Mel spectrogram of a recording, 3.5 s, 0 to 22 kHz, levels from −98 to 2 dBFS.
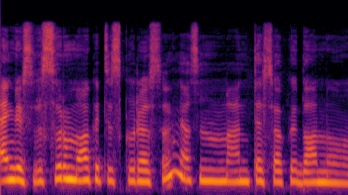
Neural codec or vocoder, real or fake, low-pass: codec, 44.1 kHz, 3.4 kbps, Pupu-Codec; fake; 14.4 kHz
